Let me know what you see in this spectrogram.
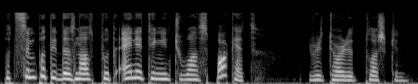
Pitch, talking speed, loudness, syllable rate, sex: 240 Hz, 160 wpm, -19 LUFS, 5.9 syllables/s, female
